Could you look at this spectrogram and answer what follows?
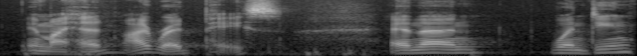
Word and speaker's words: PACCE: And PACCE, which I think should be pronounced PACE, in my opinion, stands for the Primary Accelerated Continuity Care Experience.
